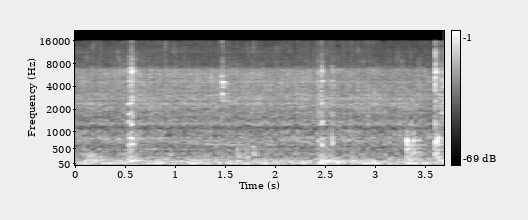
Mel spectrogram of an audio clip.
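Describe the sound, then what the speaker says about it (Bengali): Potatoes frying in hot oil with spices in a pan in a home kitchen, a steady close sizzle with periodic scraping strokes of a spatula stirring about once a second. "তেল ছেড়ে দিয়েছে, আমি আলুগুলো অ্যাড করবো।"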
